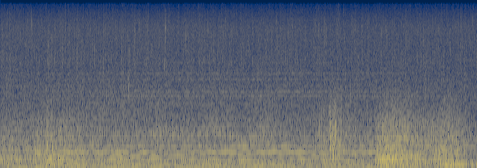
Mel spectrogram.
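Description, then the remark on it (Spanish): Steady heavy summer rain hisses and patters throughout, with deep rumbles of thunder rolling in the low end and a louder surge near the close; no voices. “Si somos naturaleza, qué equivaldría una tormenta de verano en un ser humano?”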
